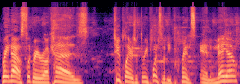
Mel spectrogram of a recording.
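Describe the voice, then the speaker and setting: A male play-by-play announcer calls live college basketball on the radio from courtside in an indoor field house, using clipped phrases and naming players by number. His voice is high-pitched and animated yet measured in pace, heard over music in a noisy gymnasium broadcast.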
